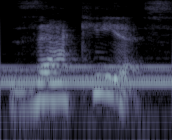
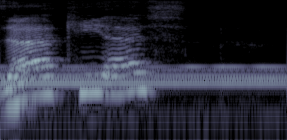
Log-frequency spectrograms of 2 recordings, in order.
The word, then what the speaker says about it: Zacchaeus: man named Zacchaeus now some people pronounce his name Zacchaeus I like to pronounce it Zacchaeus some of the experts pronounce it Zacchaeus um now the experts can't seem to agree on the correct pronunciation of his name however the Bible is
